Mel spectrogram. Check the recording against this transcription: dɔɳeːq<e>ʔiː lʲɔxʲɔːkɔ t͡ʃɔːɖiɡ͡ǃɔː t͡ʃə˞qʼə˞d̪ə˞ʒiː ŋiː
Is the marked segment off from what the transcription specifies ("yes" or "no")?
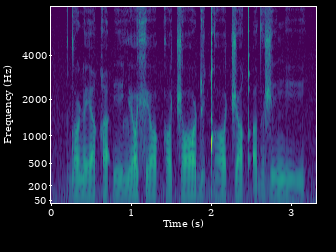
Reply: no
